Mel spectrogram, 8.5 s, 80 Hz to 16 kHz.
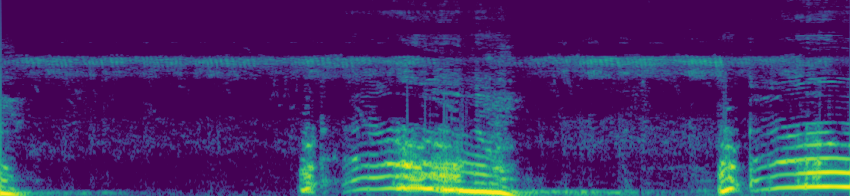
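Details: Lioness of the Ntsevu pride roaring, recorded 29 March 2024: after a quiet stretch, a short grunt leads into a long, deep, moaning roar that falls in pitch, then another grunt and roar begins, over a thin steady high whine.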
